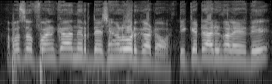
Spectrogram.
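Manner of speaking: loud, pumped-up vlog voice; energetic. Real, not acted. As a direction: turn the energy way up. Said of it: "നമ്മൾ energetic ആയിട്ടില്ല എന്നുള്ളത്".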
